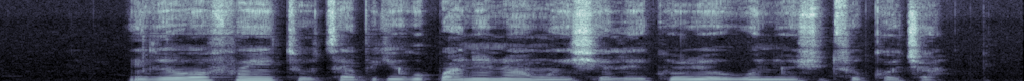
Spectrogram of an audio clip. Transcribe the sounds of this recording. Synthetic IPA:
i˨le˨˦wɔ˦fũ˦ĩ˦to˨ta˧˨bi˨˦ki˦ku˦k͡pa˦nĩ˦nũ˦a˦˨w̃ɔ̃˧i˨ʃɛ˨ɾɛ˨i˨ko˨˦ɾe˦o˧wo˦nĩ˧o˧ʃu̥˨to˨˦kɔ˧t͡ʃa˦

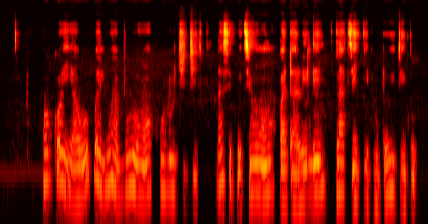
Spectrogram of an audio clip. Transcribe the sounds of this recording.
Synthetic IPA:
ɔ˧kɔ˧i˨ja˨wo˨˦k͡pɛ˦˨lu˨˦a˦˨bu˨˦ɾo˦˨w̃ɔ̃˦ku˦lo˦d͡ʒi˨d͡ʒi˨la˦si˦˨k͡pe˨ti˨˦w̃ɔ̃˧ɔ̃˦k͡pa˧da˨ɾe˨˦le˦ | la˦ti˧i˨bo˨do˨˦i˦˨de˨bo˨

